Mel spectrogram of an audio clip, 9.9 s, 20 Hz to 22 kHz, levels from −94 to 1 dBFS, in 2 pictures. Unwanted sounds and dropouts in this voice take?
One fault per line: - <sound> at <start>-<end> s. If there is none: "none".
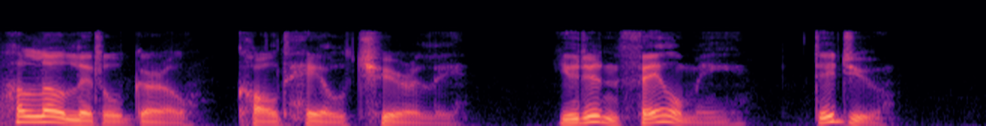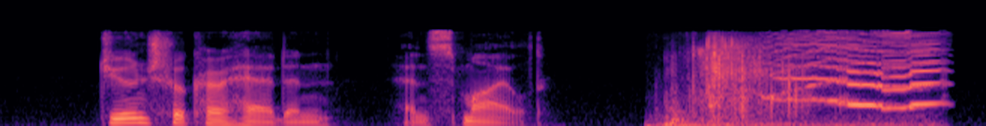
- squeak at 8.1-9.7 s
